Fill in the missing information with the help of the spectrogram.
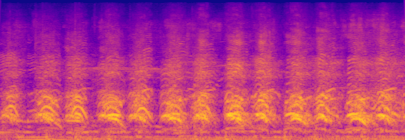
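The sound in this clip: Protesters shout at AfD delegates outside the Maritim hotel, a loud crowd chant of many voices repeated in a steady rhythm, about two shouts per second.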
